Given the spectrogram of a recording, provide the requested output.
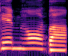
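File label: "lose", voice; Techmino; rin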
